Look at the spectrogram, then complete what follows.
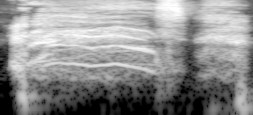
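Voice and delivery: short real laugh. Real, not acted. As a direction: burst out laughing. Laughs after coughing.

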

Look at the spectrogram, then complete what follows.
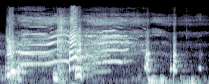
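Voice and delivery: high shrieking laugh. Real, not acted. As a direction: burst out in a shrill laugh. Big laugh after drinking.

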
